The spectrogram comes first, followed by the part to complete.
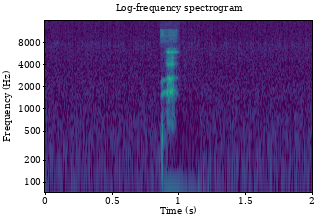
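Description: Near silence, broken once, just under a second in, by a single brief, faint sound.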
